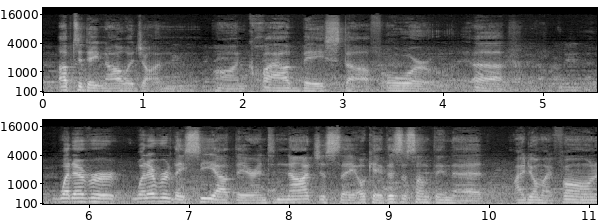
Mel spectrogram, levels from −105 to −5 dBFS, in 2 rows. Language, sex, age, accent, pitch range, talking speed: English, male, 30-49, American, 115-140 Hz, 155 wpm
